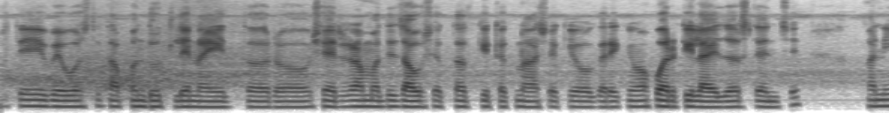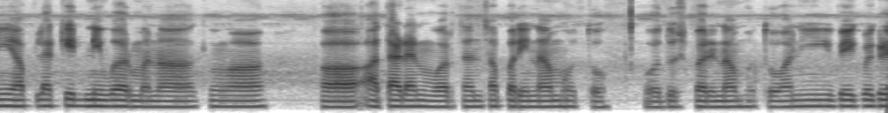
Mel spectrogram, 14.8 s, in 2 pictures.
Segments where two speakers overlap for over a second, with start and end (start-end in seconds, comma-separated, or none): none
